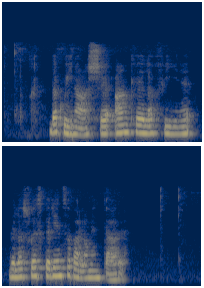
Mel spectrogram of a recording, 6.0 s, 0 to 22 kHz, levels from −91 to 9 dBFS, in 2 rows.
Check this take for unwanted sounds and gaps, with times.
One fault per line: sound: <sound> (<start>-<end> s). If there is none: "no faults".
no faults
